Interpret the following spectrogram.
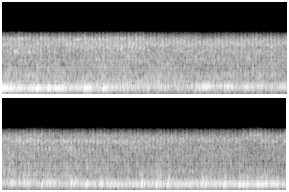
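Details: Engine after repair: a steady, even idle with a smooth low hum and no knocks, misses or rattles; the engine runs cleanly.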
